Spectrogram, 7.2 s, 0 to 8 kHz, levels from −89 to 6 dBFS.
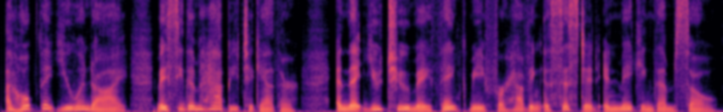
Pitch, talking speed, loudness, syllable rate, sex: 165 Hz, 205 wpm, -21 LUFS, 5.0 syllables/s, female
